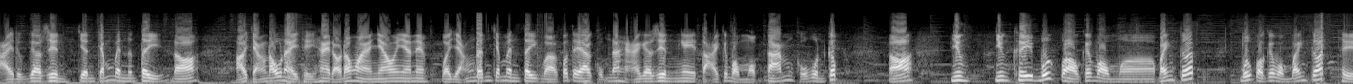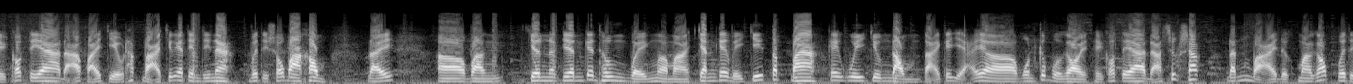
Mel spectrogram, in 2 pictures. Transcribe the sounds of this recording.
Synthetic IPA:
a̰ː˧˨jɗɨ˨˩k̚ɣaː˧zi˧ənt͡ɕe˧nt͡ɕa˨˦mɓe˧n˧nt̪i˧ɗɔ˨˦ | ʔəː˧˩t͡ɕa̰˧˩ŋɗə˨˦wna˨˩jt̪ʰi˨˩ɦaː˧jɗo̰˧˨ɗaː˨˦hwaː˨ɲaː˧wɲaː˧nʔɛ˧mvaː˨˩za̰˧˩ŋɗe˨˦nt͡ɕa˨˦mɓɛ˧n˧t̪i˧vaː˨˩kɔ˨˦˥t̪i˧ʔaː˧kʊ̰˧˥ŋ͡mɗa̰ː˧˦ɦa̰ː˧˨ɣaː˧zi˧ənŋɛ˧t̪a̰ː˧˨jkaː˨˦jva˨˩wŋ͡mmo˨˩t̚t̪aː˨˦mku˧˩əwi˧nkɨ˦˥p̚ | ɗɔ˨˦ | ɲɨ˧ŋ | ɲɨ˧ŋxi˧ɓɨ˦˥ək̚vaː˨˩wkaː˨˦jva˨˩wŋ͡mʔɓaː˨˦nke˦˥t̚ | ɓɨ˦˥k̚vaː˨˩wkːaː˨˦jva˨˩wŋ͡mɓaː˨˦nke˦˥t̚t̪ʰi˨˩kɔ˦˥t̪i˧ʔaː˧ɗa̰ː˧˥faː˧˩jt͡ɕḭ˧˨wt̪ʰa˦˥t̚ɓa̰ː˧˨jt͡ɕɨ˦ək̚ʔɛ˦˥t̪̚ʔɛ˧mt̪i˧naː˧vəː˨˦jt̪ḭ˧˨so˨˦ɓaː˧xə˧wŋ͡m | ɗə˧˩j | ʔəː˨˩vaː˨˩ | t͡ɕe˧nt͡ɕe˧nkaː˨˦jt̪ʰɨ˧əŋvḭ˧˨ənmaː˨˩maː˨˩t͡ɕa˧jŋ̟kaː˨˦jvḭ˧˨t͡ɕi˨˦t̪ə˦˥p̚ɓaː˧kaː˨˦jkwi˧t͡ɕɨ˧əŋɗə˨˩wŋ͡mt̪a̰ː˧˨jkaː˨˦jza̰ː˧˩jʔvo˧nkp̚vɨ˨˩ɣo˨˩jt̪ʰi˨˩kɔ˦˥t̪i˧ʔaː˧ɗa̰ː˧˥sɨ˦˥k̚sa˦˥k̚ | ɗa˨˦ŋ̟ɓa̰ː˧˨jɗɨ˨˩ək̚maː˧ɣa˦˥wk͡p̚vəː˨˦jt̪i˧˨

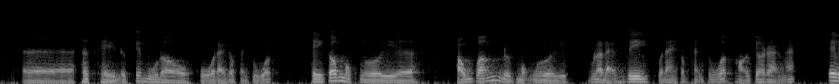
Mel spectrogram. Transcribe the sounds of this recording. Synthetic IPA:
ʔəː˨˩t̪ʰɨ˨˩k̚hḭ˧˨ənɗɨ˨˩əkːaː˨˦jmu˧ɗo˨˩ku˧˩əɗaː˧˨kə˧˨ŋ͡msaː˧t͡ɕʊ˧ŋ͡mku˦˥k̚t̪ʰi˨˩kɔ˨˦mo˨˩t̚ŋɨ˨˩əjfɔ˧˩wŋ͡mvə˨˦nɗɨ˨˩ək̚mo˨˩t̚ŋɨ˨˩əjkʊ˨˧˥ŋ͡mlaː˨˩ɗa̰ː˧˨ŋvi˧ənku˧˩əɗa̰ː˧˨ŋkə˧wŋ͡msaː˧˩nt͡ɕʊ˧ŋ͡mku˦˥k̚hɔ̰˧˨jt͡ɕɔ˧za˨˩ŋʔaː˨˦ | kaː˨˦

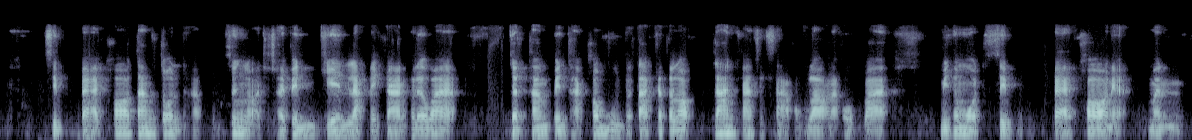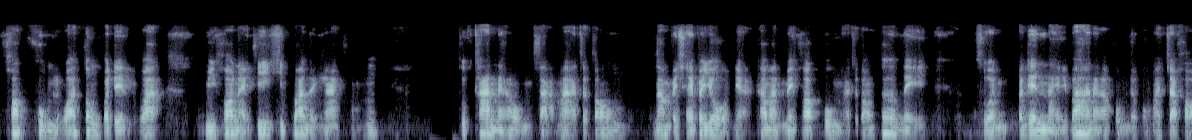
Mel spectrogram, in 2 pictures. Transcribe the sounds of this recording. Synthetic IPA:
si˨˩pːɛː˨˩t̪̚kʰɔː˥˩t̪a˥˩ŋt̪o˥˩nːa˦˥kʰa˦˥pʰːo˩˦msɯ˥˩ŋɾa˧wʔaː˨˩t͡ɕa˨˩t͡ɕʰjpe˧nkeː˧nla̰˨˩k̚na˧jkaː˧nkʰɔ˥˩ɾi˥˩ə˩waː˥˩ | t͡ɕa˨˩t̪ʰːa˧mpe˧nt̪ʰaː˨˩˦ŋkʰɔː˥˩muː˧nt̪ɛː˨˩t̪aː˦˥˩t̪̚kʰa˧˩t̪a˧lɔ˦˥p̚daː˥˩nkaː˧nsɯ˨˩k̚sa̰ː˩˦kʰɔː˩˦ŋɾa˧wn˦kʰa˦˥pʰːo˩˦mwaː˥˩ | miː˧t̪ʰa˦˥ŋmo˨˩t̪̚si˨˩pː | ɛː˨˩t̪̚kʰɔː˥˩ni˥˩ɐ | ma˧nkʰɔː˥˩p̚kʰu˧mɾɯː˩˦waː˥˩t̪o˧ŋpɾa˧de˧nɾɯː˩˦waː˥˩ | miː˧kʰɔː˥˩na˩˦jt̪ʰiː˥˩kʰi˦˥t̪̚waː˥˩nu˨˩ə˦jŋaː˧nkʰɔː˩˦ŋ | t̪ʰu˦˥k̚t̪ʰa˥˩nːa˥kʰa˦˥pʰːo˩˦msa̰ː˩˦maː˥˩t̪̚t͡ɕa˨˩t̪ɔ˥˩ŋ | na˧mpa˧jt͡ɕʰa˦˥jpɾa˧joː˨˩t̪̚ni˥˩ɐt̪ʰaː˥˩ma˧nma˥˩jkʰɔː˥˩p̚kʰu˧mʔa˨t̪̚t͡ɕa˨˩t̪ɔ˥˩ŋpʰɤː˥˩mna˧j | su˨˩ənpɾa˧de˧nːa˩˦jbaː˥˩ŋna˦˥kʰa˦˥pʰːo˩˦md̪ɛː˨˩pʰo˩˦mʔaː˨˩t̪̚t͡ɕa˨˩kʰɔː˩˦

